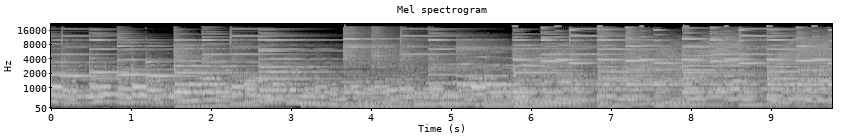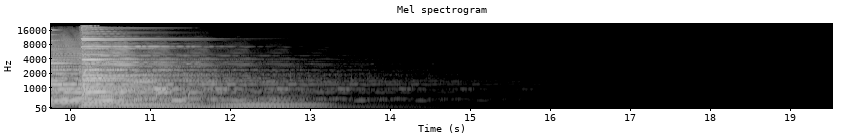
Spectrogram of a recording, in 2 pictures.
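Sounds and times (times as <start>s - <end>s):
Christmas carol: 0.0s - 13.4s.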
